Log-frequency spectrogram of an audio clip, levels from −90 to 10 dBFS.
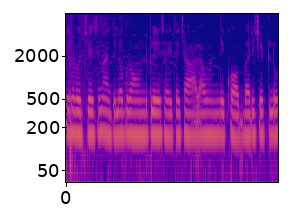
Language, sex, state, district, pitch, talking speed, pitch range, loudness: Telugu, female, Andhra Pradesh, Srikakulam, 160 Hz, 155 wpm, 160-165 Hz, -41 LUFS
